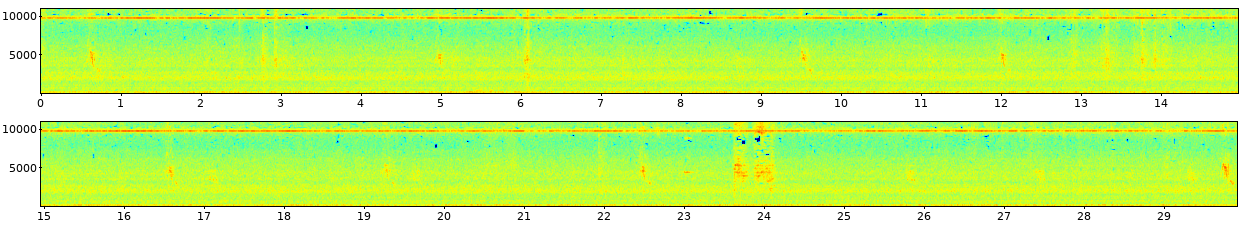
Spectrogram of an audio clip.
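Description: Steady low hum of a car idling in stopped traffic, heard from inside the cabin, with a few faint clicks.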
